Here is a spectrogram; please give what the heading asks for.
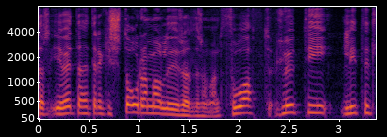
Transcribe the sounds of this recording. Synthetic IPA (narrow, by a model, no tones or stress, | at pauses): t̪ːajɛveːjt̪aθɛt̪ːaɾɛhcɪst̪oːwɾamaːwlɪðis̬œt̪lsaːma̰nθuawht̪l̥ʏːt̪iliːt̪ɪ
